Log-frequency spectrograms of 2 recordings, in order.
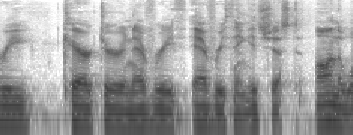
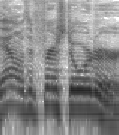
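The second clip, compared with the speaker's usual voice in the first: very high, shouted yell; 11 semitones higher than usual. Retelling what was called out walking past stormtroopers: imitating own yell. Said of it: "and I yelled".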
